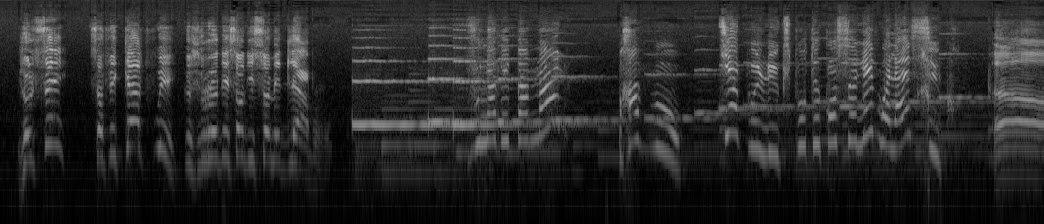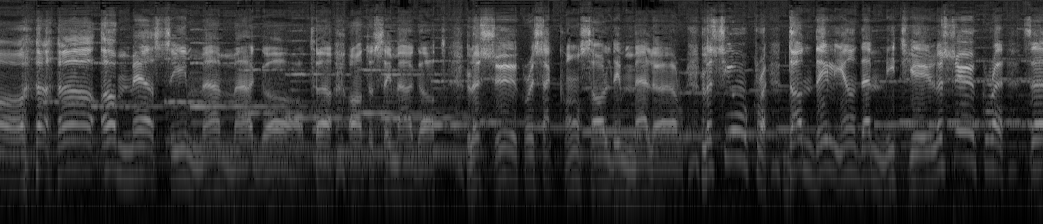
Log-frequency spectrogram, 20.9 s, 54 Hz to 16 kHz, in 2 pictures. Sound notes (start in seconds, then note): 10.3 chuckles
